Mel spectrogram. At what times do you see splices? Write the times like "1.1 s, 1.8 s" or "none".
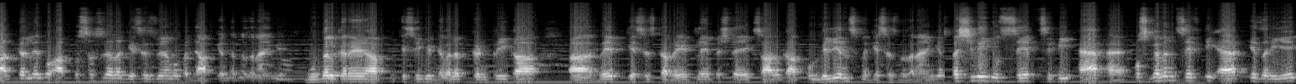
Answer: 3.0 s, 9.4 s, 11.3 s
